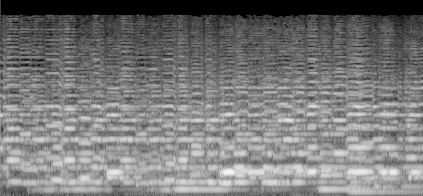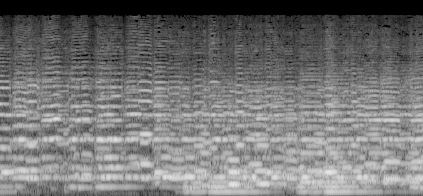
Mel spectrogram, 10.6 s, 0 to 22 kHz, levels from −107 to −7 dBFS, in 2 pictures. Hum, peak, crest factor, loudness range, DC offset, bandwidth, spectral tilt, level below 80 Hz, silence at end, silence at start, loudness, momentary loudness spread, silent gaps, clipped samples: none; -6 dBFS; 16 dB; 4 LU; under 0.1%; 15.5 kHz; -4.5 dB/octave; -66 dBFS; 0 s; 0 s; -22 LUFS; 6 LU; none; under 0.1%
